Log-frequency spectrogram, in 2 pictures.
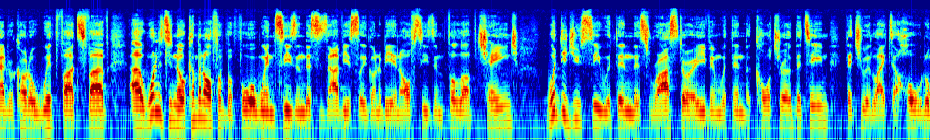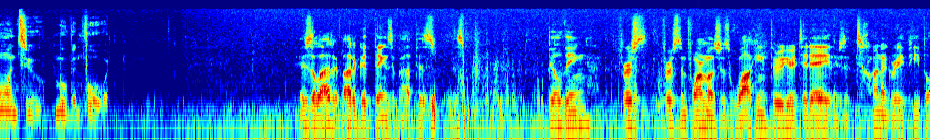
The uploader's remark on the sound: Intro Presser LIVE From Ashburn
